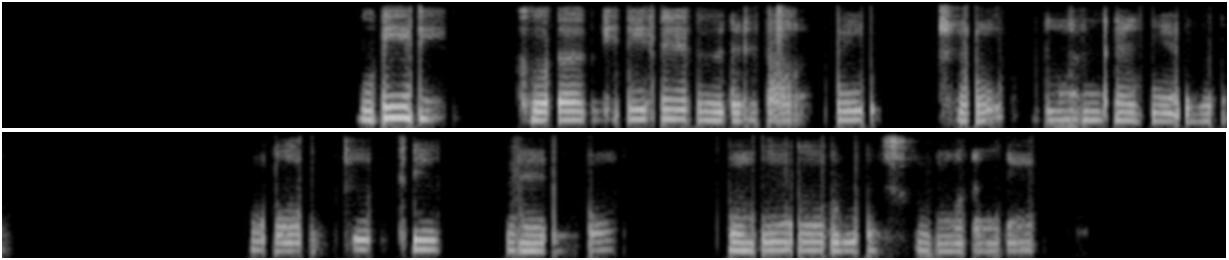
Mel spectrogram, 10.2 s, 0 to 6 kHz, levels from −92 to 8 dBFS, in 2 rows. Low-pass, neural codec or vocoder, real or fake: 5.4 kHz; codec, 44.1 kHz, 2.6 kbps, DAC; fake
